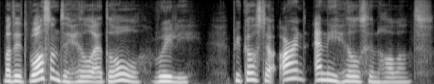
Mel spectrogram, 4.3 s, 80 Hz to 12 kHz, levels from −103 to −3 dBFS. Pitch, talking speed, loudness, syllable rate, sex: 215 Hz, 205 wpm, -19 LUFS, 5.8 syllables/s, female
